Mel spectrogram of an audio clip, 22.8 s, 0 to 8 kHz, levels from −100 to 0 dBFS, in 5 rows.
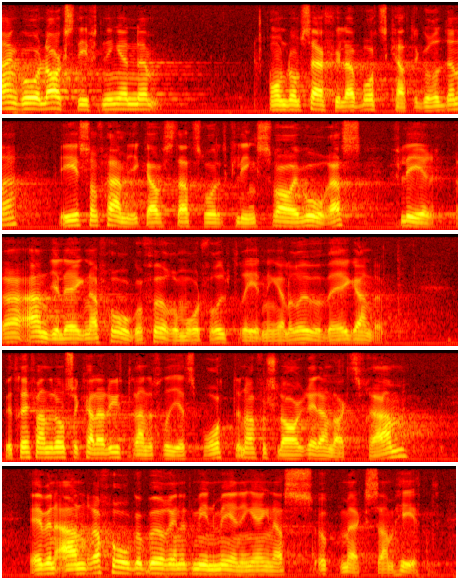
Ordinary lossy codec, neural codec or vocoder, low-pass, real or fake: none; none; 7.2 kHz; real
